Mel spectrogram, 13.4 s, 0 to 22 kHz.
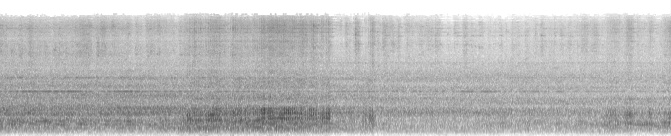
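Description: Hitachi Class 810 bi-mode passenger train moving off at low speed, its running gear and traction equipment making a steady hum with a faint high whine. It is louder for a couple of seconds in the middle and drops suddenly about six and a half seconds in.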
